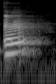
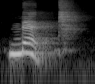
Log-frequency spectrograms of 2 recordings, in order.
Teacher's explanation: अब ये जो ए है ये बहुत शॉर्ट आएगा, as in net.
